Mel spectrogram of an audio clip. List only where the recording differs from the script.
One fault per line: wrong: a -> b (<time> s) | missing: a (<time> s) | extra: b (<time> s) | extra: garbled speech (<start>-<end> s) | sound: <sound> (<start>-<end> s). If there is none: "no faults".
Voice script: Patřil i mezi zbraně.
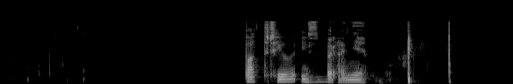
missing: mezi (3.1 s)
